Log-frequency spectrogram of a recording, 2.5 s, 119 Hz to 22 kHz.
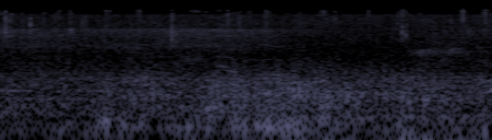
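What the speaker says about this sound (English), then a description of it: "Actually, the fact that it's raining is probably actually helping me." Rain falls steadily in a Fallout 4 game world while low thunder rumbles underneath, a faint, continuous wash of drops and distant rolling.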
